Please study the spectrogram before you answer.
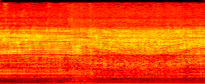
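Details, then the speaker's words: Running microwave oven radiating RFI into nearby radio: loud steady hiss over constant low buzz; noise falls as radio moves away but stays substantial, raising household background RFI. "which goes away as a move away but still quite a bit of noise it adds to the overall RFI noise noise field in your house"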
